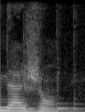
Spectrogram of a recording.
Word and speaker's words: nageons: she, one, swims, nous nageons, we swim. Notice the e before ons to keep the soft g sound.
